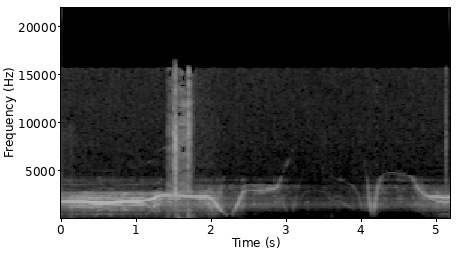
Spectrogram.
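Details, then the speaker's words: Reference transistor radio tuned near 1050 kHz beside a faulty radio: clear high whistle near 2 kHz bending as the dial moves, the reference radio's local oscillator heterodyne; the faulty radio produces none, so its oscillator is dead. "we use this radio and tune it to around 1050 we hear the telltale heterodyne whistle"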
